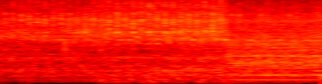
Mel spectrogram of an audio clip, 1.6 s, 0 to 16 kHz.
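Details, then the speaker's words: Ford Fiesta with suspected blown head gasket treated with Steel Seal, hot idle: even idle then steady whirr swells in as radiator fans kick on at 105 °C, temperature dropping to 99; normal fan switching, no coolant overflow. "and there we are, guys. The fans are kicking in. We're 105 degrees on the diagnostic."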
